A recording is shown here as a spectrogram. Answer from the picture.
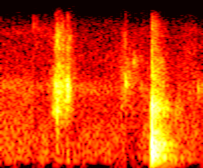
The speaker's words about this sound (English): Excuse me, another sip of the libation.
